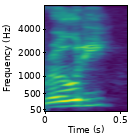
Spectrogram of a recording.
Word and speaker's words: Rudi: So I decided to go ahead, Rudi. That's how to pronounce his name.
